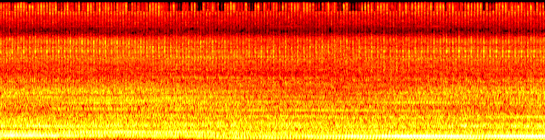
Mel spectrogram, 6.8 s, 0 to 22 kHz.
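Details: Daewoo Matiz fitted with a Chevrolet Spark 1.2-litre petrol engine, shown at a workshop after the swap: smooth, even hum at a steady idle, with no knocking, vibration, shaking or stumbles.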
